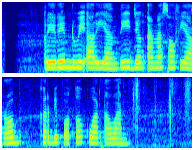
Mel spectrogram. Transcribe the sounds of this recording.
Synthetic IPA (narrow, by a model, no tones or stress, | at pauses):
riɾinduiʔaɾiant̪id͡ʒɨŋʔa̰nasɔfiaɾɔb | kɨrdipɔt̪ɔkuwart̪awan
